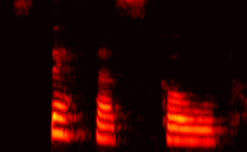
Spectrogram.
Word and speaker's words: stethoscope: Ok, el cuarto en la cajita y se pronuncia stethoscope. Stethoscope. Ahí podemos usar una Z también.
